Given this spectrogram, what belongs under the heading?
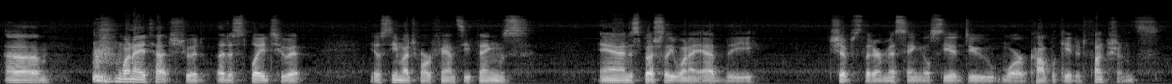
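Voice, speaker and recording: A man casually narrating a show-and-tell of his homebuilt computer, hesitant, with many fillers and throat clearing, recorded on a handheld camera at a workbench. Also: low voice, steady tone, a little slow, poor audio. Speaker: hobbyist vlogger.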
